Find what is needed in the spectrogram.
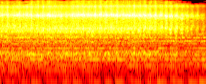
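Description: Hard psytrance with a loud rushing white-noise sweep laid over the track, which cuts off just before the end while the pulsing bass beat carries on.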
